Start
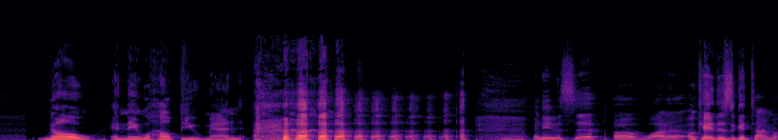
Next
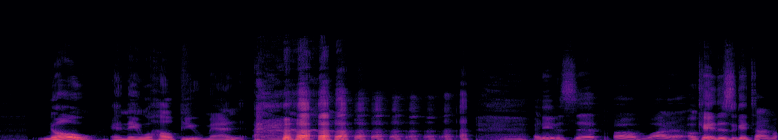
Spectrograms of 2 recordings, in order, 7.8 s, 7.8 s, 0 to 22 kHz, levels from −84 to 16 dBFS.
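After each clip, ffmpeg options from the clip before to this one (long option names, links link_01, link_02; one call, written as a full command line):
ffmpeg -i in.wav -filter_complex "[0:a]asplit=2[link_01][link_02];[link_02]adelay=26,volume=-4dB[link_03];[link_01][link_03]amix=inputs=2:normalize=0,volume=-7dB" out.wav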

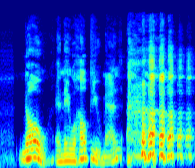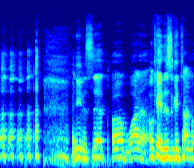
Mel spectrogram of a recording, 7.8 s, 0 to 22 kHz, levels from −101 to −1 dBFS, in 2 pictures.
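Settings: ffmpeg -i in.wav -af "equalizer=frequency=160:width_type=o:width=0.33:gain=5,equalizer=frequency=400:width_type=o:width=0.33:gain=-7,equalizer=frequency=2500:width_type=o:width=0.33:gain=-8,equalizer=frequency=4000:width_type=o:width=0.33:gain=10" out.wav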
